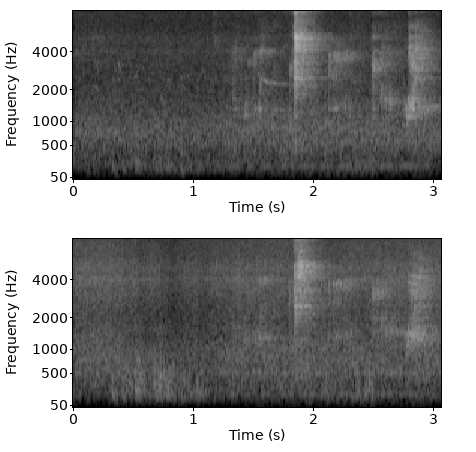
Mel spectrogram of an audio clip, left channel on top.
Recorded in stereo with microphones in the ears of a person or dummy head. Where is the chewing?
20° left (ahead or behind), 1.5 m.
